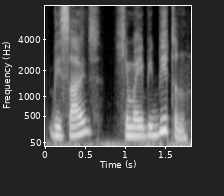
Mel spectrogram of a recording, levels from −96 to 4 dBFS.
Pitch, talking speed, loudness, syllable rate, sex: 160 Hz, 165 wpm, -14 LUFS, 5.3 syllables/s, male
